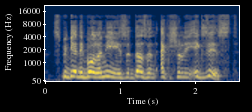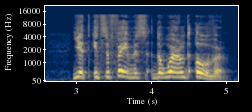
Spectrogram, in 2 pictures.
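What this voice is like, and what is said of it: Imitated Italian-accented voice. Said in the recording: “That was my impression of Bologna Mayor Virginio Merola ... sexy-ass Italian accent”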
